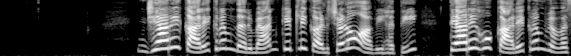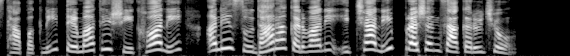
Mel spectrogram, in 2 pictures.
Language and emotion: Gujarati, happy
